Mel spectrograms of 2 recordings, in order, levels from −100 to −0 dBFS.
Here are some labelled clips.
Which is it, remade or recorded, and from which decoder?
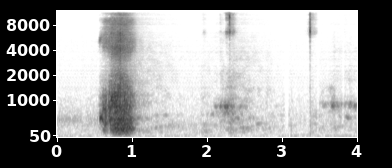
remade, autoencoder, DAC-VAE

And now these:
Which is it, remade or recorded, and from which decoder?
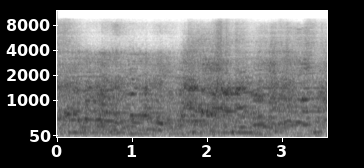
remade, autoencoder, DAC-VAE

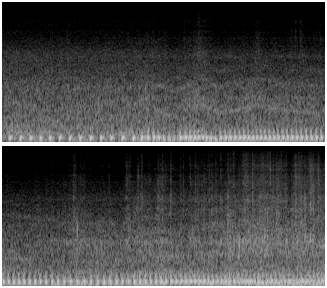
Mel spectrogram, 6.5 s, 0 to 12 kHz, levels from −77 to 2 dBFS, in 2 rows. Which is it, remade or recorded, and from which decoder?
remade, autoencoder, DAC-VAE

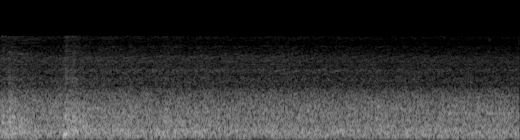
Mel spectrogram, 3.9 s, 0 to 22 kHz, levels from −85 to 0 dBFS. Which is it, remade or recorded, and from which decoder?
recorded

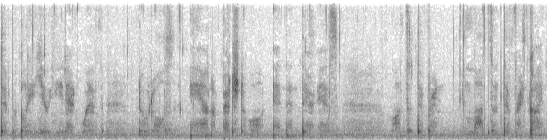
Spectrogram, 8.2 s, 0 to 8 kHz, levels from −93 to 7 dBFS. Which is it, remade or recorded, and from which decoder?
recorded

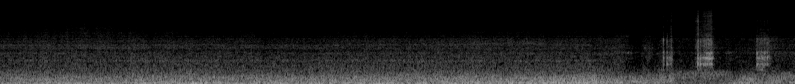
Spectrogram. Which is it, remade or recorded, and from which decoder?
remade, autoencoder, DAC-VAE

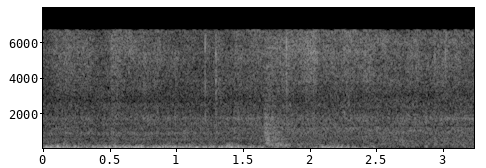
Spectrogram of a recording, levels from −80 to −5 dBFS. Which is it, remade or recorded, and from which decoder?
remade, autoencoder, DAC-VAE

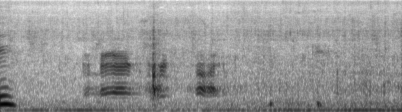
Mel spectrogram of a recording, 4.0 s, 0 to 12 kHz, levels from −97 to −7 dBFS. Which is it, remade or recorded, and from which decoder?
recorded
